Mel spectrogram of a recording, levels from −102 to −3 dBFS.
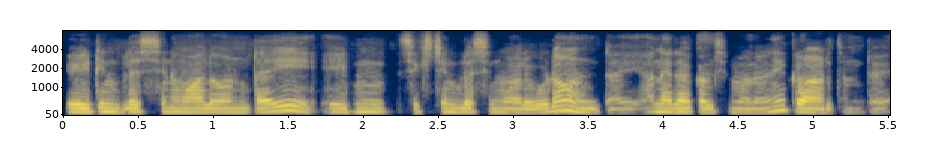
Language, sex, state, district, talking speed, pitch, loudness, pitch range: Telugu, male, Telangana, Nalgonda, 150 wpm, 130 Hz, -19 LUFS, 125-135 Hz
